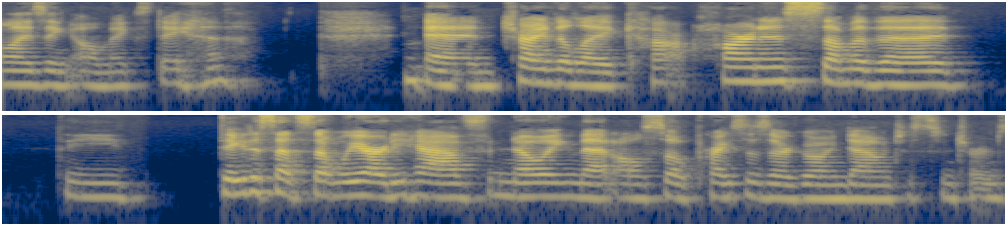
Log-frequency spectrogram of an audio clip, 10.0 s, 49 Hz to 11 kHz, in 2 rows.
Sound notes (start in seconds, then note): 1.2 laughs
